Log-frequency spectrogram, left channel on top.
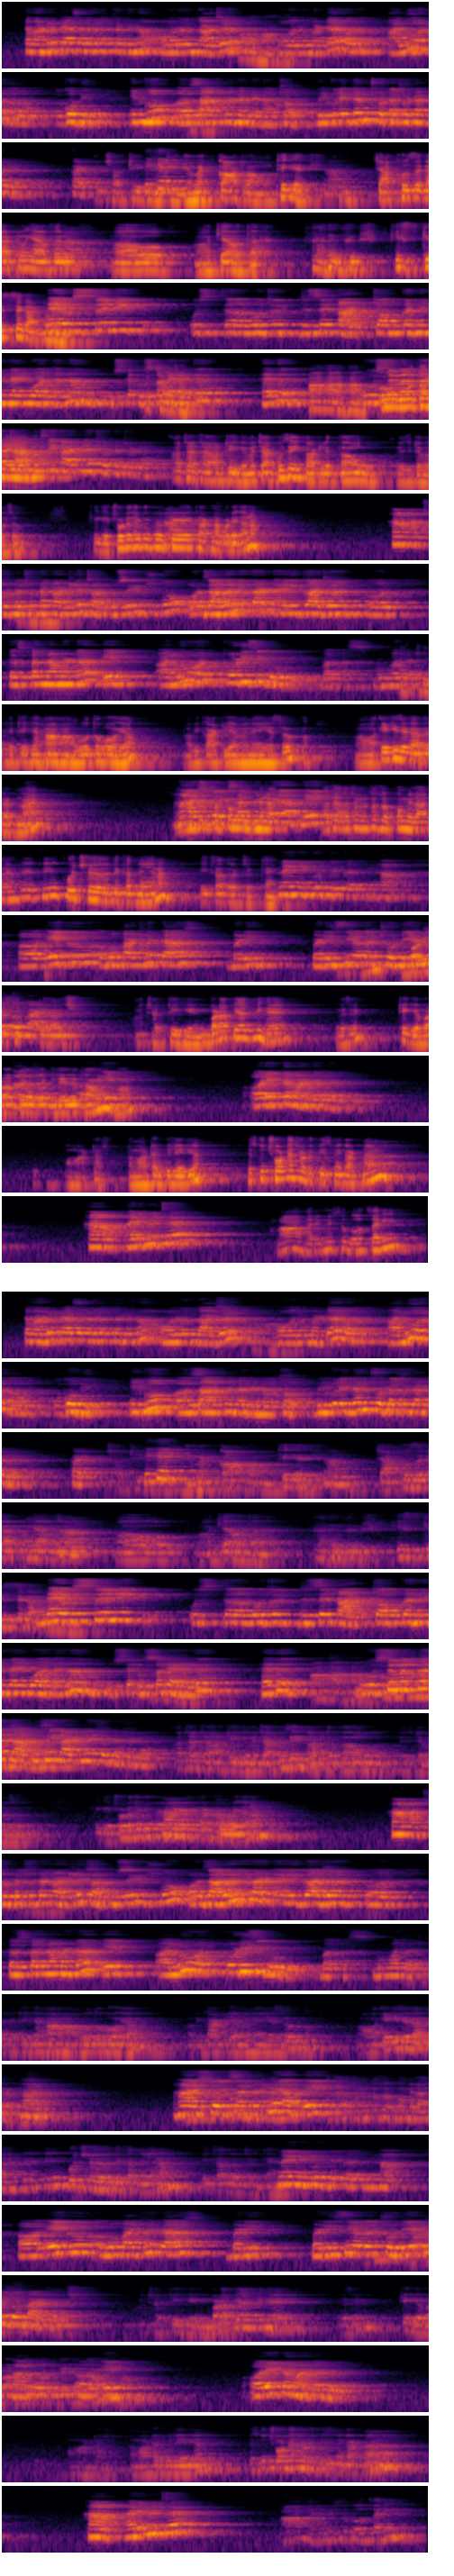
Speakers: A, on the right (about 35°); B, on the left (about 75°).
A: टमाटर प्याज अलग अलग कर लेना और गाजर
B: हाँ हाँ हाँ
A: और मटर और आलू और अ, गोभी इनको अ,
B: ठीक
A: साथ
B: है ठीक
A: में कर लेना चॉप बिल्कुल एकदम छोटा छोटा कर लेना कट
B: है अच्छा ठीक
A: ठीक
B: है
A: है
B: ठीक है मैं काट रहा हूँ ठीक है
A: हाँ
B: <laughs> चाकू से काटूं या फिर
A: हाँ
B: आ, वो आ, क्या होता है <laughs> किस किससे काटूं
A: नहीं
B: मैं
A: उससे नहीं उस अ, वो जो जिससे काट चॉप करने का एक वो आता है ना उसका
B: अच्छा
A: उसका कह
B: अच्छा
A: रहा है क्या है दे
B: हाँ हाँ हाँ
A: उससे
B: वो
A: मत
B: वो
A: कर
B: तो नहीं
A: चाकू
B: है मतलब
A: से ही काट ले छोटा छोटा
B: अच्छा अच्छा हाँ ठीक है मैं चाकू से ही काट लेता हूँ वेजिटेबल सब ठीक है छोटा छोटा करके
A: हाँ
B: काटना
A: तो
B: पड़ेगा ना
A: हाँ छोटा
B: ठीक
A: छोटा
B: है
A: काट ले चाकू से ही उसको और ज्यादा नहीं काटना है एक गाजर और दस पंद्रह मटर एक आलू और थोड़ी सी गोभी बस बहुत
B: तो
A: है
B: ठीक है ठीक है हाँ हाँ वो तो हो गया अभी काट लिया मैंने ये सब अ, एक ही जगह पे रखना
A: हाँ
B: है
A: हाँ
B: और मतलब
A: इसको
B: सबको
A: एक साथ
B: मिला
A: रख
B: मिला
A: ले अब एक
B: अच्छा अच्छा मतलब सबको मिलाने पे भी कुछ दिक्कत नहीं है ना एक साथ रख सकते हैं
A: नहीं नहीं कुछ दिक्कत नहीं हाँ अ,
B: ठीक
A: एक
B: है
A: वो काट ले प्याज बड़ी बड़ी
B: ठीक
A: सी अगर
B: है
A: छोटी है
B: बड़ी
A: तो दो
B: सी
A: काट
B: प्याज
A: ले
B: अच्छा ठीक है बड़ा प्याज भी है वैसे ठीक है बड़ा
A: हाँ
B: प्याज
A: तो
B: एक ले लेता
A: अ, एक
B: हूँ हाँ
A: और एक टमाटर ले ले
B: ठीक है, टमाटर टमाटर भी ले लिया इसको छोटे छोटे पीस में काटना
A: अ,
B: है ना
A: हाँ हरी मिर्च है
B: हाँ हरी मिर्च तो बहुत सारी है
